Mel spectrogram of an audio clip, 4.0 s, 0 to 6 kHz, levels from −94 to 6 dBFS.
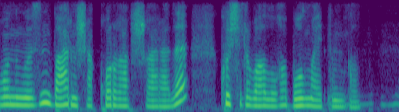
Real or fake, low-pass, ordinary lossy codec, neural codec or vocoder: real; 5.4 kHz; Opus, 16 kbps; none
